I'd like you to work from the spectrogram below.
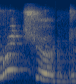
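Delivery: name called up high. Explaining a habit taken from a sitcom, the speaker calls out like Hyacinth calling Richard. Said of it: "is always saying, Richard! So when anybody's called Richard, I say it like that".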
